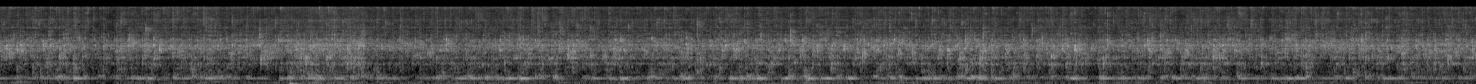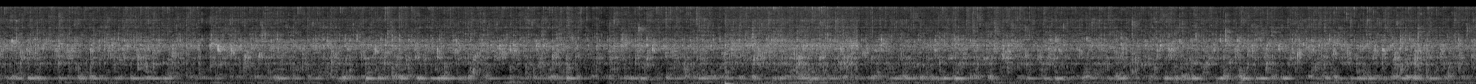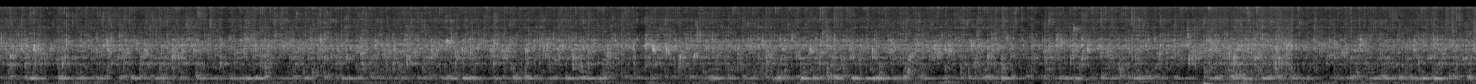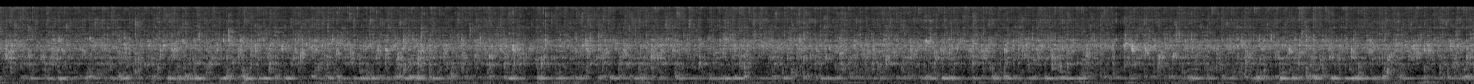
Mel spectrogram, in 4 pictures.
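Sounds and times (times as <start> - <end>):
tap water running and gurgling: 0.0 - 59.0.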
